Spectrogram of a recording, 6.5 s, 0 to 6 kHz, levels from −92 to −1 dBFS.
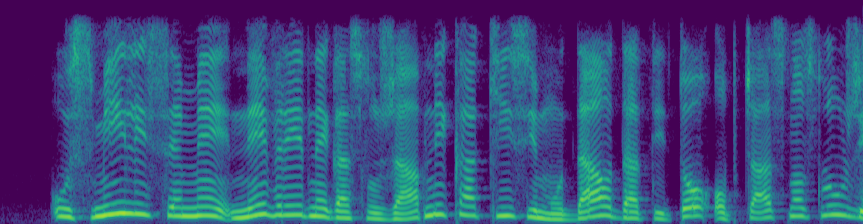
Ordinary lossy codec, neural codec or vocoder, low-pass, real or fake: none; vocoder, 44.1 kHz, 128 mel bands, Pupu-Vocoder; 5.4 kHz; fake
